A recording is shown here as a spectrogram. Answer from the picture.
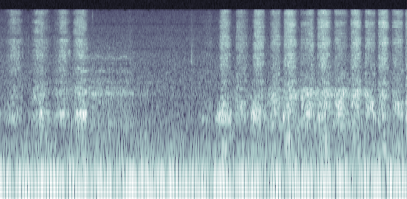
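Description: Graphite pencil drawing on toned tan sketch paper: faint, quick, short scratchy strokes. There is a run of them in the first second and another from about two seconds in. These are individual strands of hair being laid in.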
